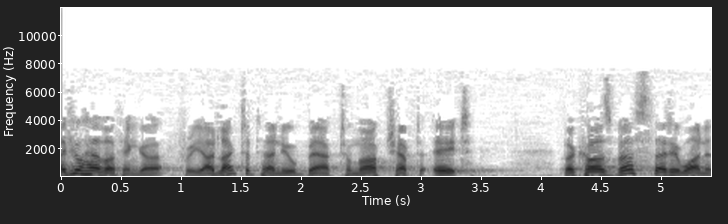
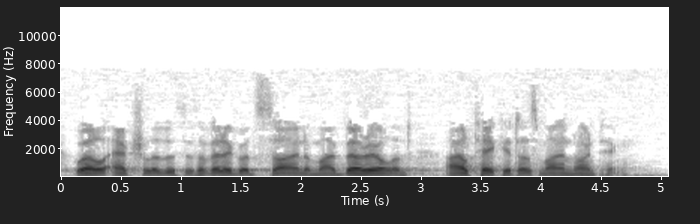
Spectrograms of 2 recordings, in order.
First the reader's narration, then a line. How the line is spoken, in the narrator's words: very gloomily, says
